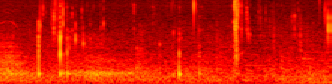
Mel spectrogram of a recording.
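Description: Quiet room tone with a few faint, short clicks scattered through it.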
